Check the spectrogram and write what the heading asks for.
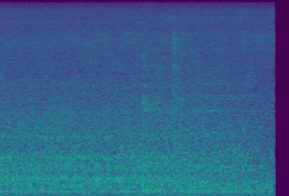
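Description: Steady mechanical noise of a forklift mast assembly workshop floor, with a low hum and no distinct impacts.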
